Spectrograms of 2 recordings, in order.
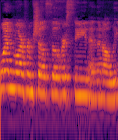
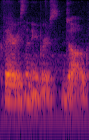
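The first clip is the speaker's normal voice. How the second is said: ordinary delivery, nothing marked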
